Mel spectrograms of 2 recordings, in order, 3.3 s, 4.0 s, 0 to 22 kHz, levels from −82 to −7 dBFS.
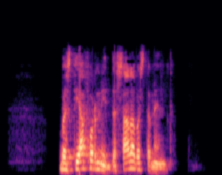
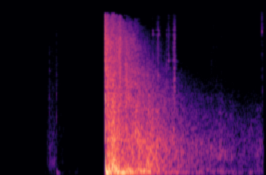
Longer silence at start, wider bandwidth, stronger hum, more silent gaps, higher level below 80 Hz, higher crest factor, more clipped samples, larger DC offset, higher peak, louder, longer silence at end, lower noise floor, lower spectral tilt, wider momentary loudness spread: second, 0.9 s vs 1.55 s; second, 7.8 kHz vs 16 kHz; neither; neither; second, -50 dBFS vs -32 dBFS; second, 16 dB vs 22 dB; neither; neither; about the same, -2 dBFS vs 0 dBFS; first, -16 LUFS vs -19 LUFS; about the same, 0.75 s vs 0.7 s; second, -55 dBFS vs -60 dBFS; about the same, -5.5 dB/octave vs -4.5 dB/octave; second, 8 LU vs 22 LU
